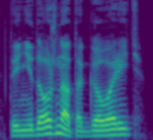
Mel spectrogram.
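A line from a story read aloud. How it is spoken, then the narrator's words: Irritated interruption. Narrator (Russian): прервал он ее раздраженно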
